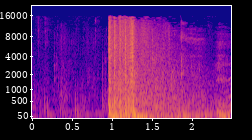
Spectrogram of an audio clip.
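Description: Gunfire bursts out loudly.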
